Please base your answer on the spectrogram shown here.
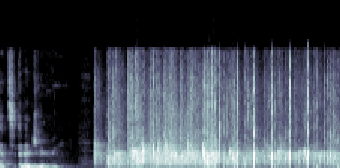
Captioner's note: members applauding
